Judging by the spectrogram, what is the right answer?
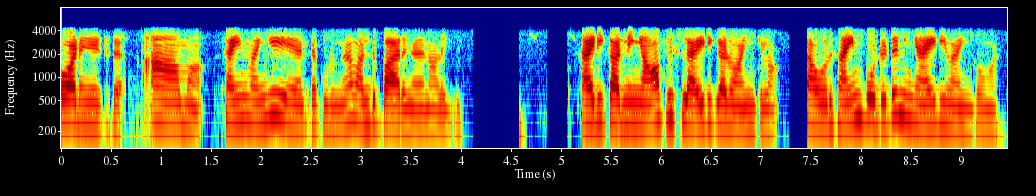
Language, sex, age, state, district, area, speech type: Tamil, female, 18-30, Tamil Nadu, Mayiladuthurai, rural, conversation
